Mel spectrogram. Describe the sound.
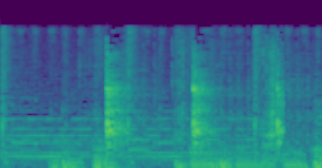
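A knife chops an onion into small cubes: a few crisp, irregular thuds with short rustling between them, moderately loud and alone without talk.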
